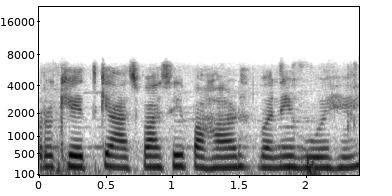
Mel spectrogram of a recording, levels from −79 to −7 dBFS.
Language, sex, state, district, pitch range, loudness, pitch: Hindi, female, Bihar, Sitamarhi, 215-225 Hz, -16 LUFS, 220 Hz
